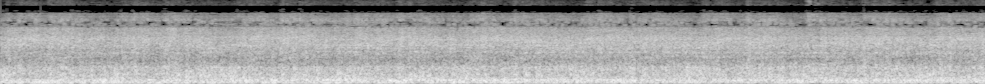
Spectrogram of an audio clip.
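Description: Passenger train's coaches rolling past on the track: a steady, loud rumble and rush of wheels on rails, unchanging throughout.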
